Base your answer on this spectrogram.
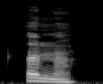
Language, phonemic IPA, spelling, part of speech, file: French, /ɔm/, hommes, noun, LL-Q150 (fra)-hommes.wav
- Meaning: plural of homme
